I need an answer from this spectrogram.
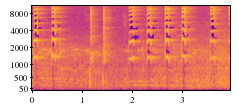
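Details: Young male Maltese dog born 29 January 2012, indoors: short, high, squeaky yaps with bright overtones, repeated in quick bursts about every half second, with a quiet room background.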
